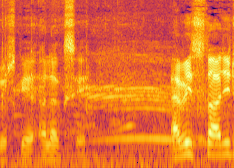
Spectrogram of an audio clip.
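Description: Young water buffalo mooing: one long, steady call, then a second, louder call rising in pitch near the end.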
